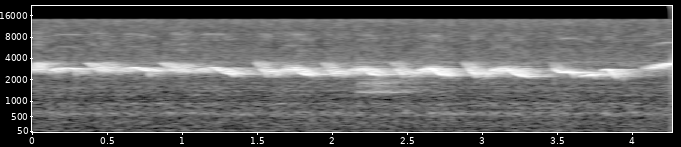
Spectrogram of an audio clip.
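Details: Bird singing in the early morning in full voice, a fast run of high, bright chirps repeated about twice per second without pause, over a soft background hiss.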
